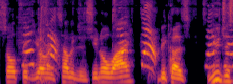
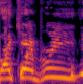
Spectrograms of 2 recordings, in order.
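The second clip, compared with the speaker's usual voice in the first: mock breathless; 8 semitones higher, slower than usual. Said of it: "Tony says".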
